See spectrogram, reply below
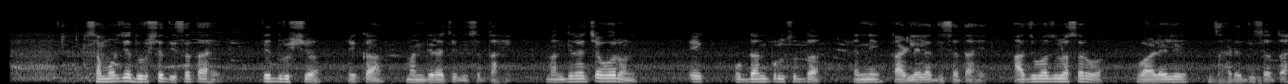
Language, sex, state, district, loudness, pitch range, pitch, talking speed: Marathi, male, Maharashtra, Dhule, -22 LUFS, 110-135 Hz, 115 Hz, 125 wpm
